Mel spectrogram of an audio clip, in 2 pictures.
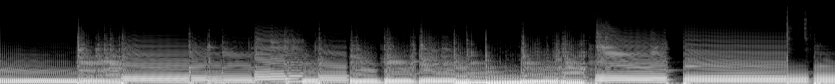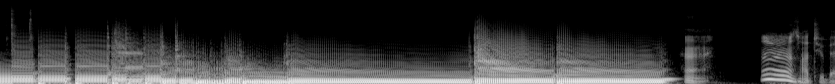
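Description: A bass guitar runs through a Hardwire SC-1 valve distortion pedal, giving a gritty, heavily distorted tone as a busy riff of plucked notes plays loud for about fifteen seconds before cutting out abruptly.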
